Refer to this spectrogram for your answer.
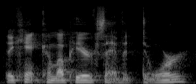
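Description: A man's voice: sits low, a little fast. A man hosting a podcast, chatting casually about games from a slightly echoey room at home. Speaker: podcast host. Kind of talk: casual gaming podcast chat.

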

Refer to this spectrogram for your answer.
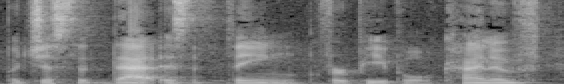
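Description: A man's voice: sits low, normal speed. A man co-hosting a podcast in a casual, rambling way, recorded in a room with more echo than usual. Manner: relaxed, rambling, with ums. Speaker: podcast co-host. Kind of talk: casual chat. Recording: echoey room.

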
